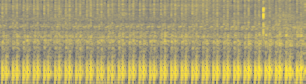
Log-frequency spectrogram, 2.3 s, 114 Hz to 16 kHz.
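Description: A CFMOTO 450SR 2023 motorcycle with an aftermarket exhaust idles close by, a throbbing, evenly pulsing low engine note with mechanical clatter, steady throughout.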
